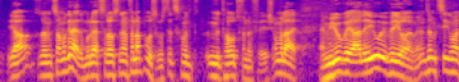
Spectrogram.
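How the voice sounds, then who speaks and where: Working through the reasoning of a religious text in a study lecture, a Talmud teacher talks in quick bursts, restarting and repeating phrases and raising questions along the way. His voice is medium-pitched and a little mellow.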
